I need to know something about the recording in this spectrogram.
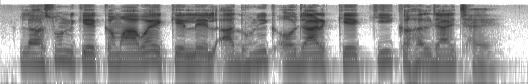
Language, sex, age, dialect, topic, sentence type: Maithili, female, 18-24, Bajjika, agriculture, question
